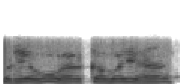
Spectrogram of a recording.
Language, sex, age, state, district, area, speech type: Urdu, male, 30-45, Bihar, Supaul, rural, conversation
